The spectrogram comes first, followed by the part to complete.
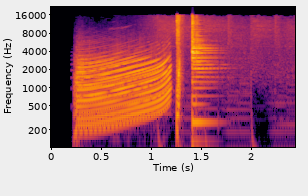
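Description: Cartoon sound effect: a pitched tone sliding upward for about a second, cut off by two quick sharp strikes that ring and fade.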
